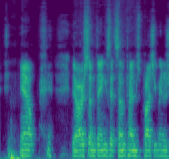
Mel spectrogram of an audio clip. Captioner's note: chuckles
